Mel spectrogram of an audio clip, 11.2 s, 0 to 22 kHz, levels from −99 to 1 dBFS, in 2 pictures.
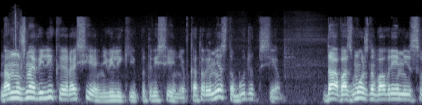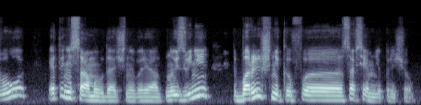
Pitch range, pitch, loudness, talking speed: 125-170 Hz, 145 Hz, -19 LUFS, 165 wpm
